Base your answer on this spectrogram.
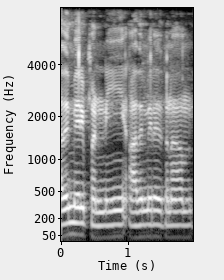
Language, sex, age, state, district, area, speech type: Tamil, male, 18-30, Tamil Nadu, Nagapattinam, urban, spontaneous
